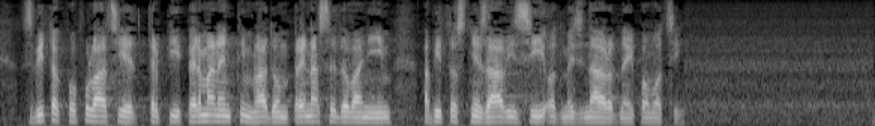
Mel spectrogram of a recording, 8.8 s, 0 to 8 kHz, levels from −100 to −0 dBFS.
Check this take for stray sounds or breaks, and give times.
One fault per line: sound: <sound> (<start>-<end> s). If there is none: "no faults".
no faults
